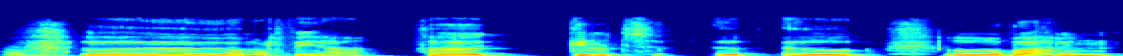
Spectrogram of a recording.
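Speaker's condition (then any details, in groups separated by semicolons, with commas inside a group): Stuttering; stutter from about age 10, mild then worsening, obstacle by 15, later stuttering control program; worst period of stutter currently, stutter increased, anxiety disorder treated at psychiatric clinic; stutter greatly controlled after program, now increased again, hardest in meetings and work communication; prolonged sounds, blocks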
